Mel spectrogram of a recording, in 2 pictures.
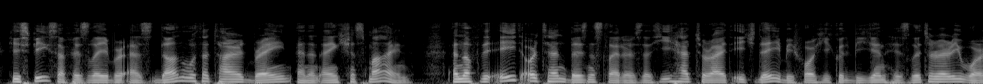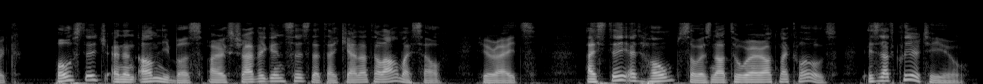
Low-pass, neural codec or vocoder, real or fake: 7.2 kHz; none; real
